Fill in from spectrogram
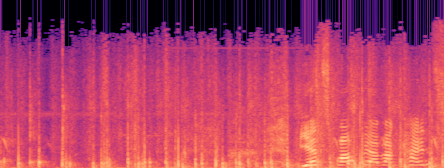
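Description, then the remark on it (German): Fast, rhythmic hoofbeats of horses galloping in a race through the forest and over fields, a steady drumming pattern, with excited voices rising over the pounding toward the end. “Und so machen sie einen riesen Umweg durch den Wald über die Felder. Natürlich wieder mit Wettreiten.”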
